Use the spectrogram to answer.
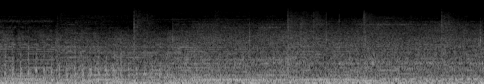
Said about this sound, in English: I also went on a helicopter tour, which was one of the most incredible experiences I've had.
